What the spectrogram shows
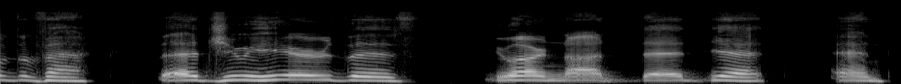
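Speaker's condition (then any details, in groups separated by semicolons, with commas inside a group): Parkinson's disease; young onset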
